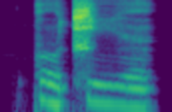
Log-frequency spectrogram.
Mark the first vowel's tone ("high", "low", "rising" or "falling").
low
